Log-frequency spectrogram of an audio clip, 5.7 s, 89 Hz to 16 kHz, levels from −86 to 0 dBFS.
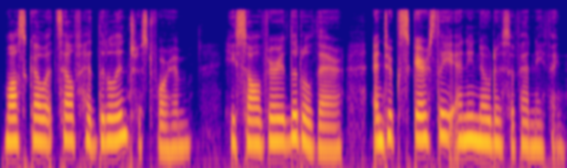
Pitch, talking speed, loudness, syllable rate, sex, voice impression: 195 Hz, 200 wpm, -18 LUFS, 6.8 syllables/s, female, very feminine, slightly young, very adult-like, very thin, slightly relaxed, slightly weak, bright, slightly hard, very clear, fluent, slightly raspy, very cute, slightly cool, very intellectual, very refreshing, very sincere, very calm, very friendly, very reassuring, unique, very elegant, very sweet, slightly lively, very kind, modest, light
